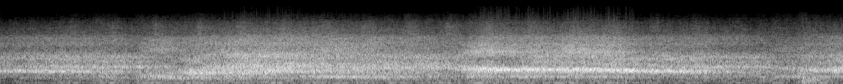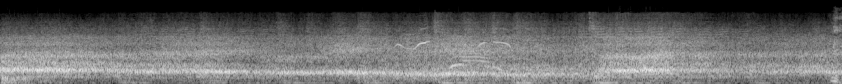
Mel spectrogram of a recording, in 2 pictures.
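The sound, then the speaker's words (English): A huge stadium crowd of 85,000 people chants Diego Maradona's name in unison as he walks out onto the field, a dense roar of voices rising and falling in repeated swells, loud and steady throughout, with scattered whistles and shouts on top. “And they are chanting his name, and 85,000 people to your debutante ball.”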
